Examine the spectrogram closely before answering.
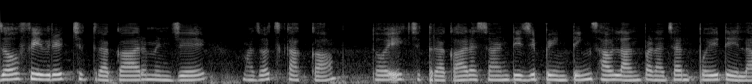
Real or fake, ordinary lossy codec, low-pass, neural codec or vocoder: fake; none; 7.2 kHz; codec, 16 kHz in and 24 kHz out, 1 kbps, XY-Tokenizer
